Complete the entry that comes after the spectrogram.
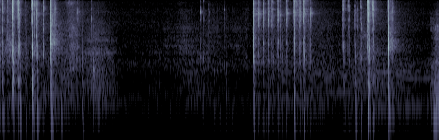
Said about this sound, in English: Let's type it out so it doesn't look lazy.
